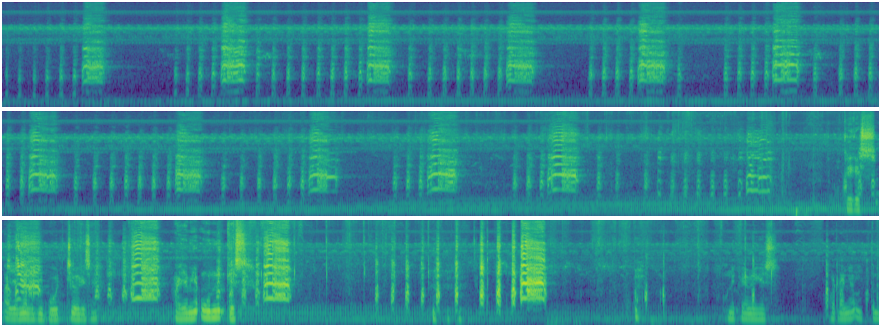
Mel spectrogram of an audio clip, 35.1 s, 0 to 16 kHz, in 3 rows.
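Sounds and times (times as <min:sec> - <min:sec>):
rapid soft clucks: 0:18.4 - 0:30.7, 0:31.5 - 0:35.0.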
